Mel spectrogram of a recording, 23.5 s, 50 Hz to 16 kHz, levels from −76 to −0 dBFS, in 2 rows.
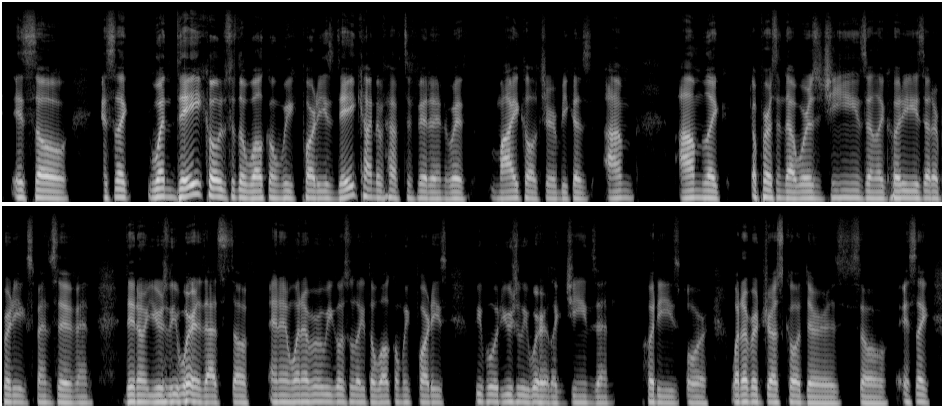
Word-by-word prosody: and 140 Hz, -3 st, +1 dB
so, 125 Hz, -3 st, +4 dB, 0.4 s
it's, 130 Hz, 0 st, -4 dB
like, 140 Hz, -3 st, +3 dB, 0.2 s
when 145 Hz, 0 st, +4 dB
they 165 Hz, +8 st, +7 dB
go 155 Hz, -5 st, +5 dB
to 140 Hz, +3 st, -5 dB
the 135 Hz, -2 st, +2 dB
welcome 125 Hz, 0 st, +2 dB
week 125 Hz, -2 st, -3 dB
parties, 125 Hz, -2 st, 0 dB
they 140 Hz, +8 st, +3 dB
kind 145 Hz, -4 st, -1 dB
of 130 Hz, +1 st, -3 dB
have 130 Hz, -4 st, -2 dB
to 125 Hz, -, -8 dB
fit 125 Hz, 0 st, -1 dB
in 120 Hz, -1 st, -2 dB
with 120 Hz, -2 st, +2 dB, 0.3 s
my 125 Hz, 0 st, +2 dB
culture 120 Hz, -1 st, -3 dB
because 115 Hz, -1 st, -4 dB, 0.2 s
I'm 125 Hz, +1 st, -1 dB, 0.6 s
I'm, 130 Hz, +2 st, +4 dB
like, 125 Hz, -3 st, +3 dB, 0.4 s
a 135 Hz, -, +2 dB
person 130 Hz, -2 st, +1 dB
that 120 Hz, -1 st, +3 dB
wears 125 Hz, -2 st, +1 dB
jeans 130 Hz, +1 st, -3 dB
and, 120 Hz, -1 st, +2 dB
like, 120 Hz, -2 st, -1 dB
hoodies 125 Hz, -1 st, +2 dB
that 125 Hz, -1 st, +1 dB
are 120 Hz, -, +1 dB
pretty 125 Hz, +1 st, -1 dB
expensive, 115 Hz, 0 st, -2 dB
and 115 Hz, -1 st, -6 dB, 0.4 s
they 130 Hz, +1 st, +4 dB
don't 130 Hz, -1 st, +2 dB
usually 130 Hz, +1 st, +1 dB
wear 135 Hz, -1 st, +4 dB
that 120 Hz, -2 st, 0 dB
stuff, 120 Hz, -1 st, -2 dB, 0.2 s
and 130 Hz, -1 st, -1 dB
then 125 Hz, -1 st, +1 dB
whenever 130 Hz, +1 st, +1 dB
we 130 Hz, -1 st, -2 dB
go 130 Hz, -1 st, -1 dB
to, 130 Hz, +2 st, -5 dB
like, 125 Hz, -2 st, -2 dB
the 125 Hz, -, -1 dB
welcome 120 Hz, +1 st, -2 dB
week 120 Hz, -2 st, -7 dB
parties, 120 Hz, -2 st, -3 dB, 0.3 s
people 135 Hz, -1 st, -4 dB
would 130 Hz, -1 st, -1 dB
usually 130 Hz, -1 st, -2 dB
wear, 120 Hz, -1 st, +1 dB
like, 110 Hz, -2 st, -6 dB
jeans 115 Hz, 0 st, -6 dB
and 110 Hz, -1 st, -6 dB, 0.4 s
hoodies 115 Hz, -3 st, -2 dB
or 115 Hz, -3 st, -2 dB, 0.3 s
whatever 130 Hz, 0 st, +3 dB
dress 120 Hz, 0 st, 0 dB
code 125 Hz, -3 st, 0 dB
there 110 Hz, -1 st, +2 dB
is, 105 Hz, +1 st, -5 dB
so, 110 Hz, -3 st, -3 dB
it's, 125 Hz, -5 st, -5 dB
like, 130 Hz, -3 st, 0 dB
125 Hz, 185 wpm, -22 LUFS, 120-130 Hz, 0.6 s, they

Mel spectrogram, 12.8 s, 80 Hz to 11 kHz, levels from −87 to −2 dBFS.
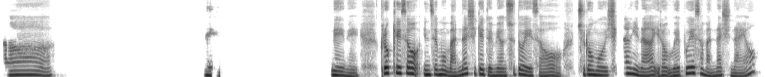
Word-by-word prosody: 아. 180 Hz, -2 st, -1 dB, 2.5 s
네. 165 Hz, -1 st, +2 dB, 2.0 s
네네. 155 Hz, -7 st, +1 dB, 0.3 s
그렇게 245 Hz, +1 st, +4 dB
해서 240 Hz, -3 st, +4 dB
인제 190 Hz, +1 st, +3 dB
뭐 190 Hz, -1 st, +4 dB
만나시게 205 Hz, -, 0 dB
되면 150 Hz, -3 st, 0 dB
수도에서 150 Hz, -, -2 dB, 0.2 s
주로 195 Hz, -1 st, +2 dB
뭐 170 Hz, -2 st, +2 dB
식당이나 175 Hz, -6 st, -1 dB
이런 160 Hz, -2 st, -2 dB
외부에서 235 Hz, -, +1 dB
만나시나요? 155 Hz, -, -3 dB
175 Hz, 190 characters per minute, -22 LUFS, 150-205 Hz, 2.5 s, 그렇게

